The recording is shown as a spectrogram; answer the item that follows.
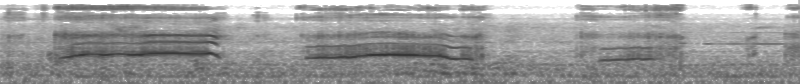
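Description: A baby vocalizing in two long, drawn-out, high-pitched vowel sounds of about a second and a half each, then a short one near the six-second mark.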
